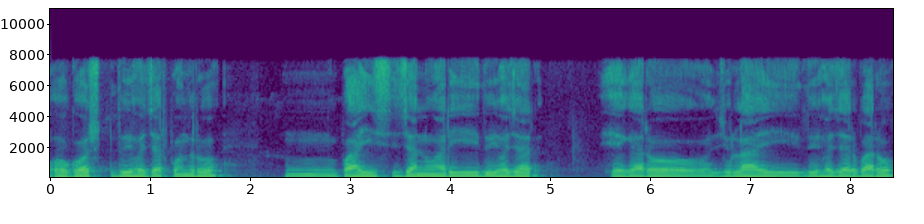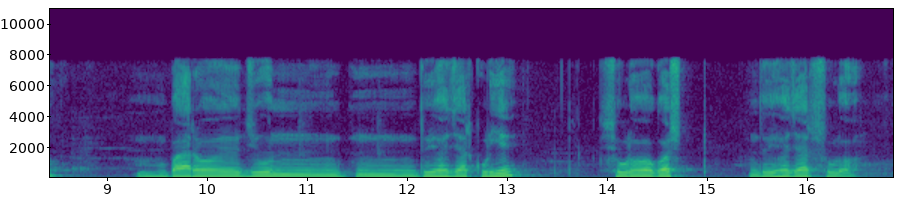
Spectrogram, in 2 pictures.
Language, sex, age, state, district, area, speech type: Odia, male, 45-60, Odisha, Mayurbhanj, rural, spontaneous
